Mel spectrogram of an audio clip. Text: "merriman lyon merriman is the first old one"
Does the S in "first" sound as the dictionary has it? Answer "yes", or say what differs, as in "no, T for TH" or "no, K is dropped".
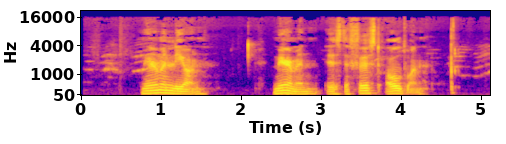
yes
